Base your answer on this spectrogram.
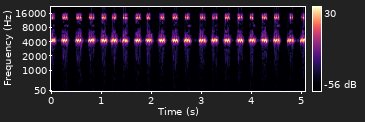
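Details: Cricket chirping loudly, played to drive rats out of a house: short, shrill, evenly spaced chirps, about four per second, steady and clean with no other sounds.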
